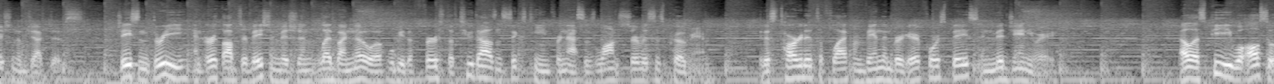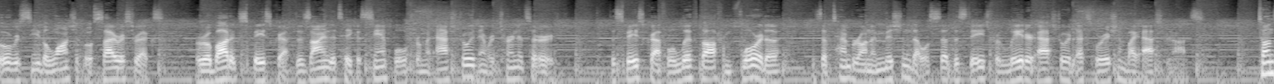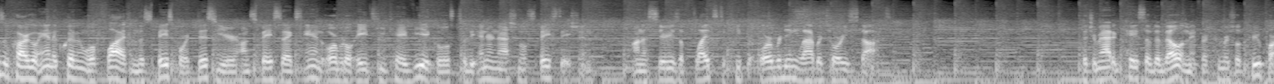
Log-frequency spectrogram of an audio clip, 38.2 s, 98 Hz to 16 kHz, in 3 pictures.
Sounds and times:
Speech: 0.0s - 10.6s, 11.8s - 34.4s, 36.3s - 38.2s
Music: 0.0s - 38.2s.

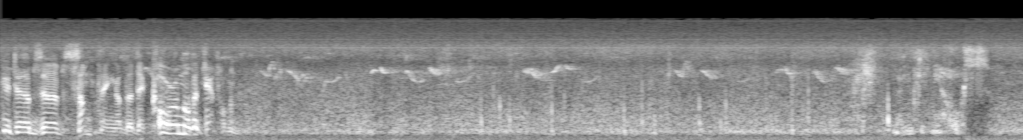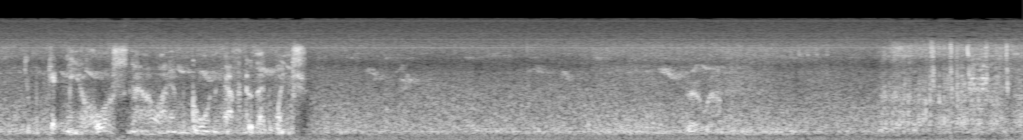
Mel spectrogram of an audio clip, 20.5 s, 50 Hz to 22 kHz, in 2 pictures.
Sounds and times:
Speech: 0.0s - 2.4s, 8.9s - 9.9s, 10.7s - 13.3s, 17.1s - 17.5s.

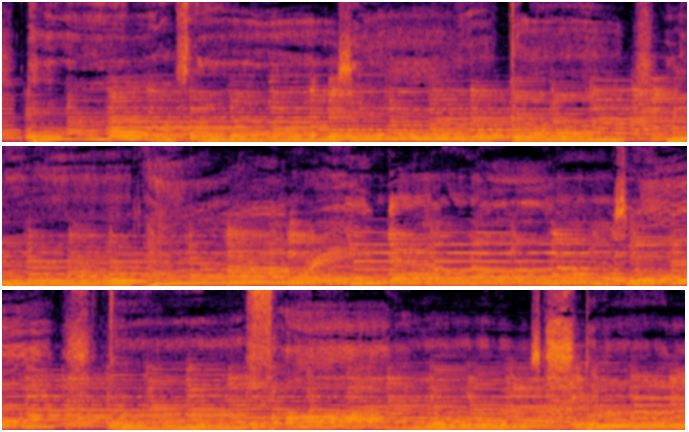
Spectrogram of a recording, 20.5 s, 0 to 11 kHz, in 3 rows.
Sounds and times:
Music: 0.0s - 20.5s.

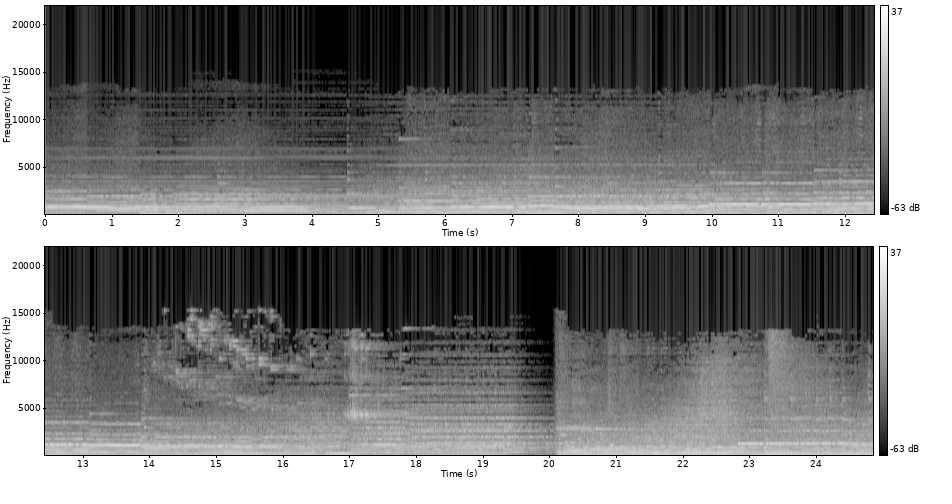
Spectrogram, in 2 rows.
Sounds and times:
Music: 0.0s - 24.8s.

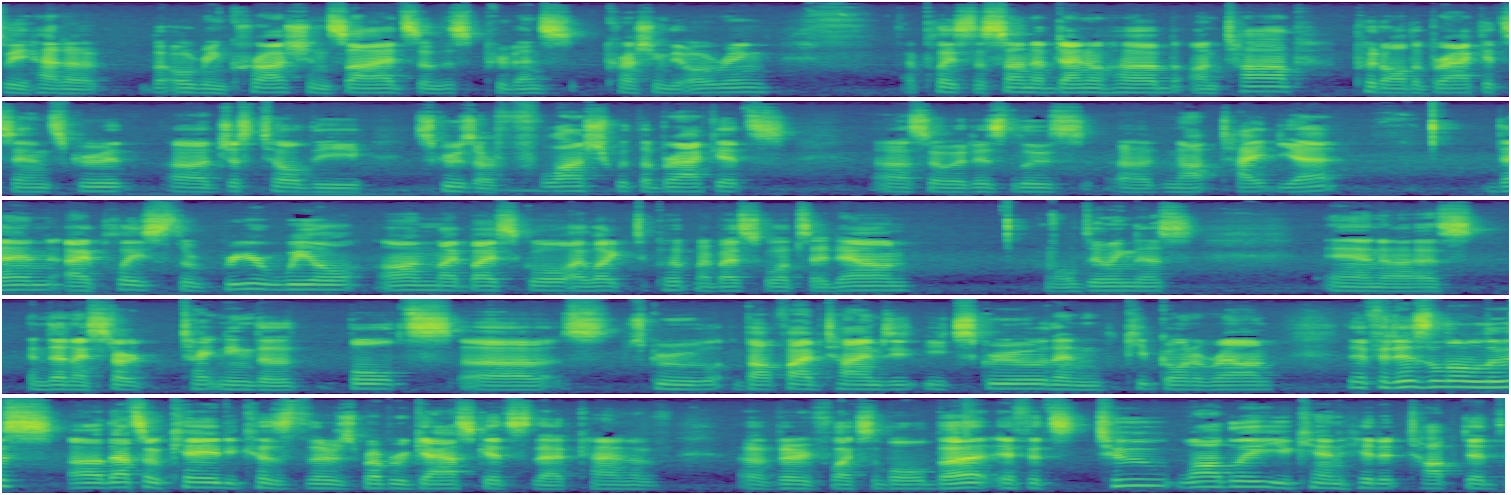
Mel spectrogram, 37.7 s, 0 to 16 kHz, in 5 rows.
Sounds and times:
Speech: 0.0s - 4.0s, 4.6s - 21.1s, 21.7s - 37.6s.

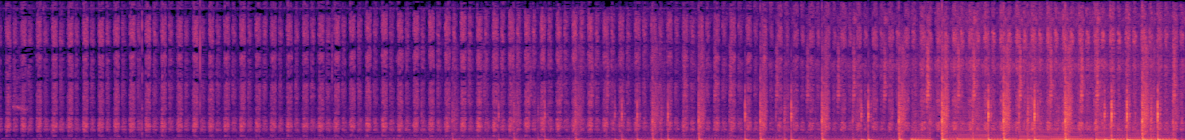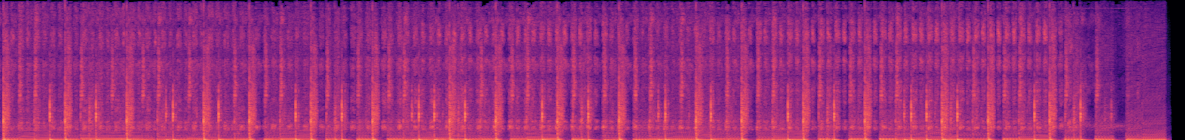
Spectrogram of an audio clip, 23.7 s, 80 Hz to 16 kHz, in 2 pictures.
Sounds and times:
Bass drum: 4.2s - 23.6s
Drum kit: 4.2s - 23.6s.

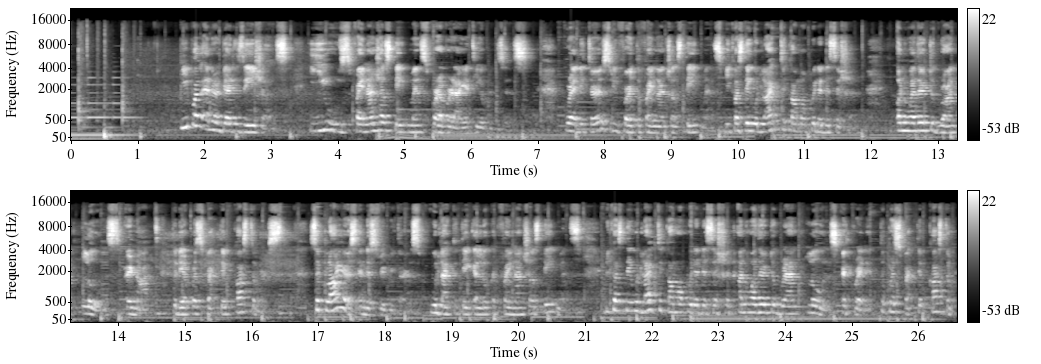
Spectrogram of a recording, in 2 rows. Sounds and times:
Music: 0.0s - 26.5s
Speech: 1.7s - 26.5s.

